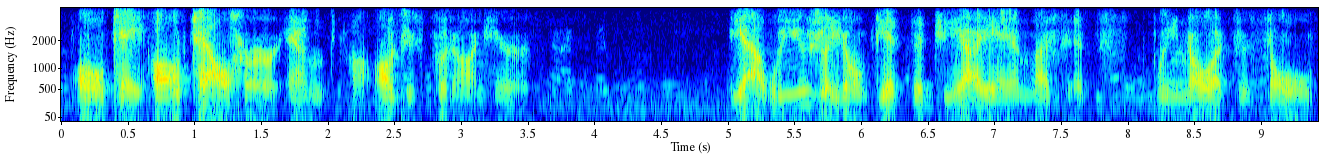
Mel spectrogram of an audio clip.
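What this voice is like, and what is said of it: Hoarse, fading voice. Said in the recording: “I'm losing my voice, I think.”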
